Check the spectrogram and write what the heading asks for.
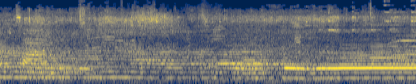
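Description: Motorcycle engines running as they ride along the road, their pitch drifting slowly, louder near the end.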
